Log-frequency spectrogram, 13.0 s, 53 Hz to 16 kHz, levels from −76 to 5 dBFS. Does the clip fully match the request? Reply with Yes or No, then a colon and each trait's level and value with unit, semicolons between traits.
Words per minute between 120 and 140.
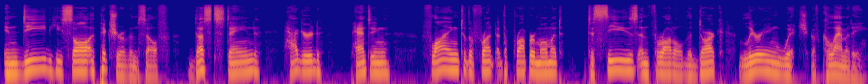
Yes: slow, 135 wpm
